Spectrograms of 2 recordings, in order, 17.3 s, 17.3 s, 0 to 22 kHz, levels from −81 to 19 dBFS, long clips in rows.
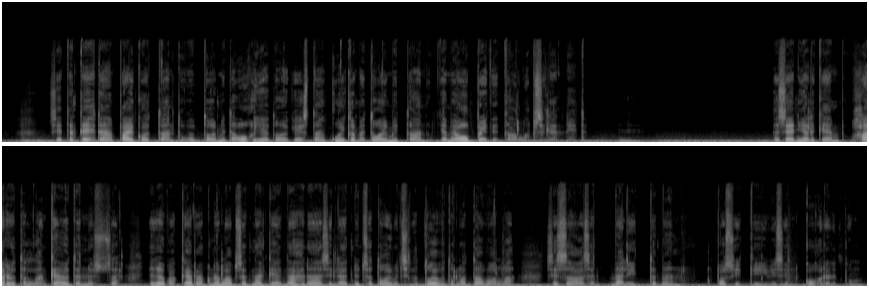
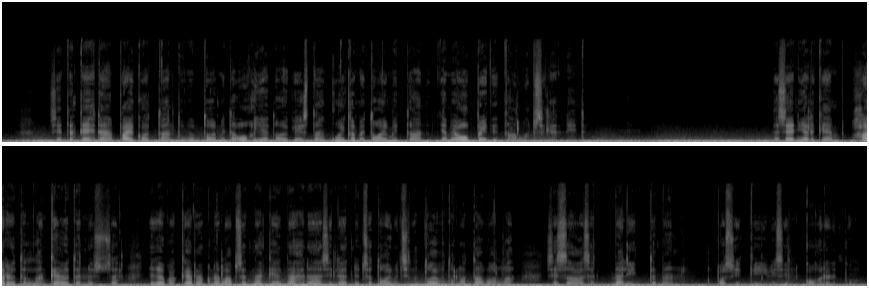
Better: first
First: low rumble; faint; throughout; 20 dB below the speech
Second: low rumble; loud; throughout; 9 dB below the speech

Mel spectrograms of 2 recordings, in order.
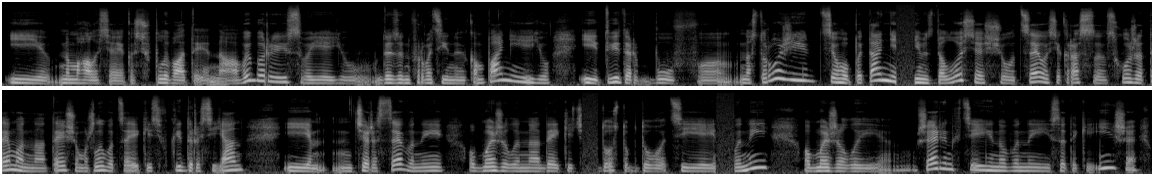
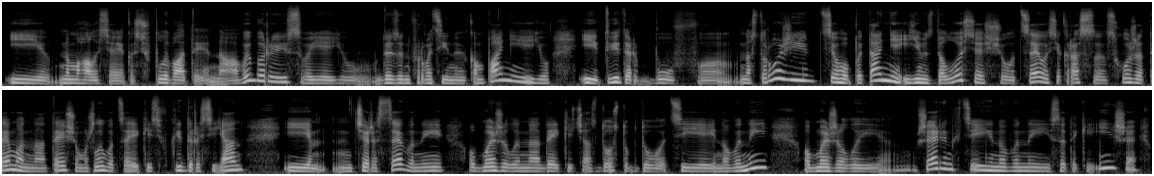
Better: second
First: audio cutting out; filled with static; at 9 s, at 17 s and at 19 s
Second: none

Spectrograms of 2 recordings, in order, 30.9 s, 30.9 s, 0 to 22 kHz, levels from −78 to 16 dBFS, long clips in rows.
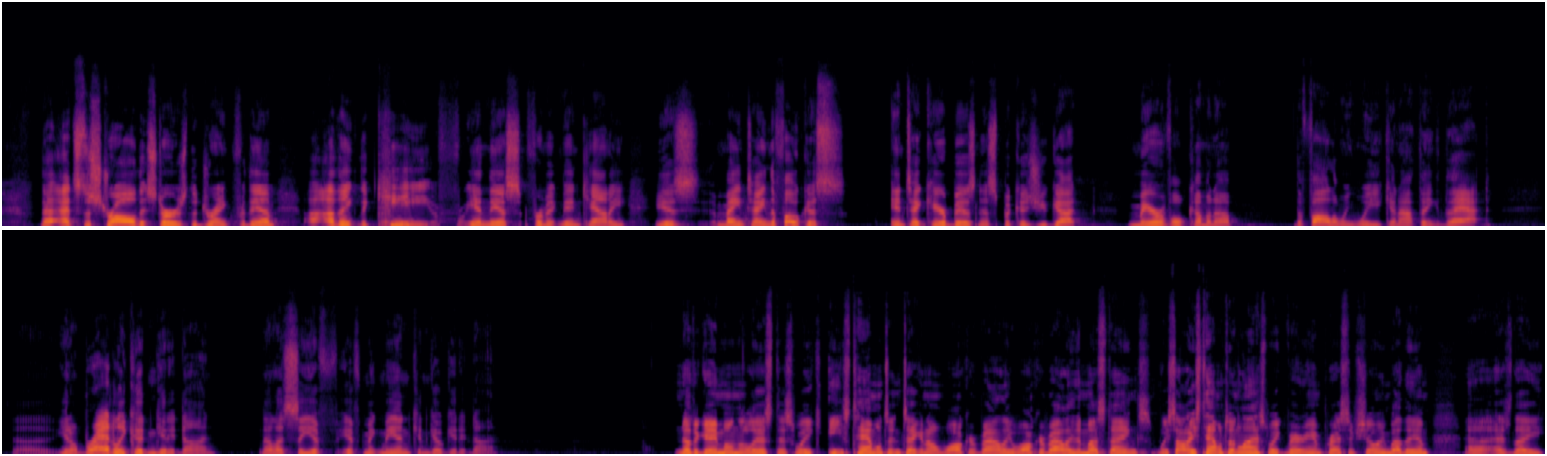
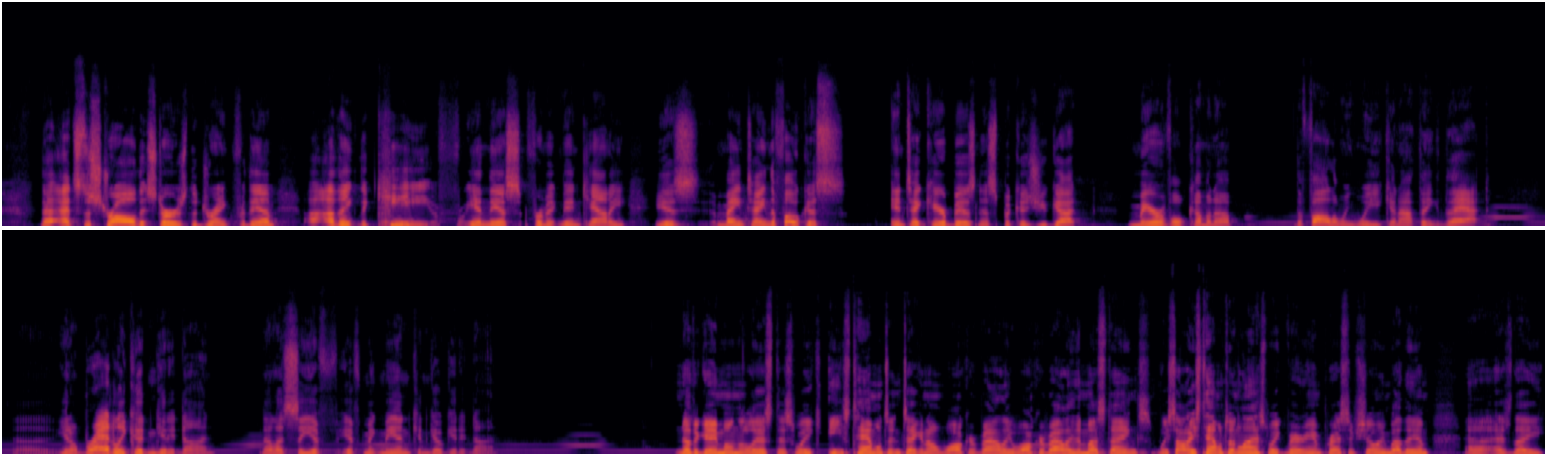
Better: first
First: none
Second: background music; faint; throughout; 30 dB below the speech

